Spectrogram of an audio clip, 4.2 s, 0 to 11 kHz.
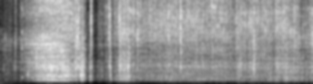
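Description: Brother LK150 knitting machine's plastic carriage being pushed along the needle bed, knitting rows: a steady rattling rustle of the needles being worked, with light clicks and a brief break about a second in.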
